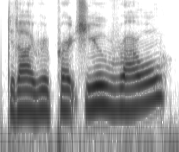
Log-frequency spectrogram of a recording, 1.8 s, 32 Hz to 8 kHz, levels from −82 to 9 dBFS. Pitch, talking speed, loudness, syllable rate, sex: 165 Hz, 170 wpm, -14 LUFS, 3.7 syllables/s, male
